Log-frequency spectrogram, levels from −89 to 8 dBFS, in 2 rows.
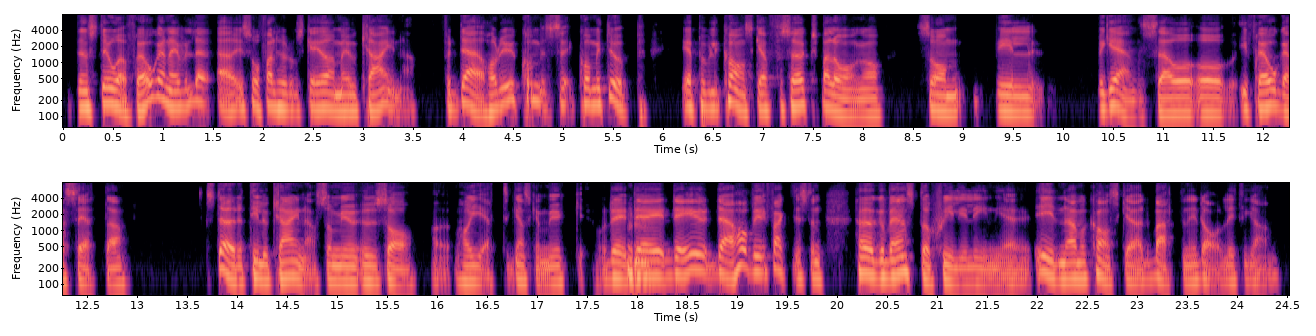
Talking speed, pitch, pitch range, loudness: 150 wpm, 135 Hz, 115-150 Hz, -21 LUFS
